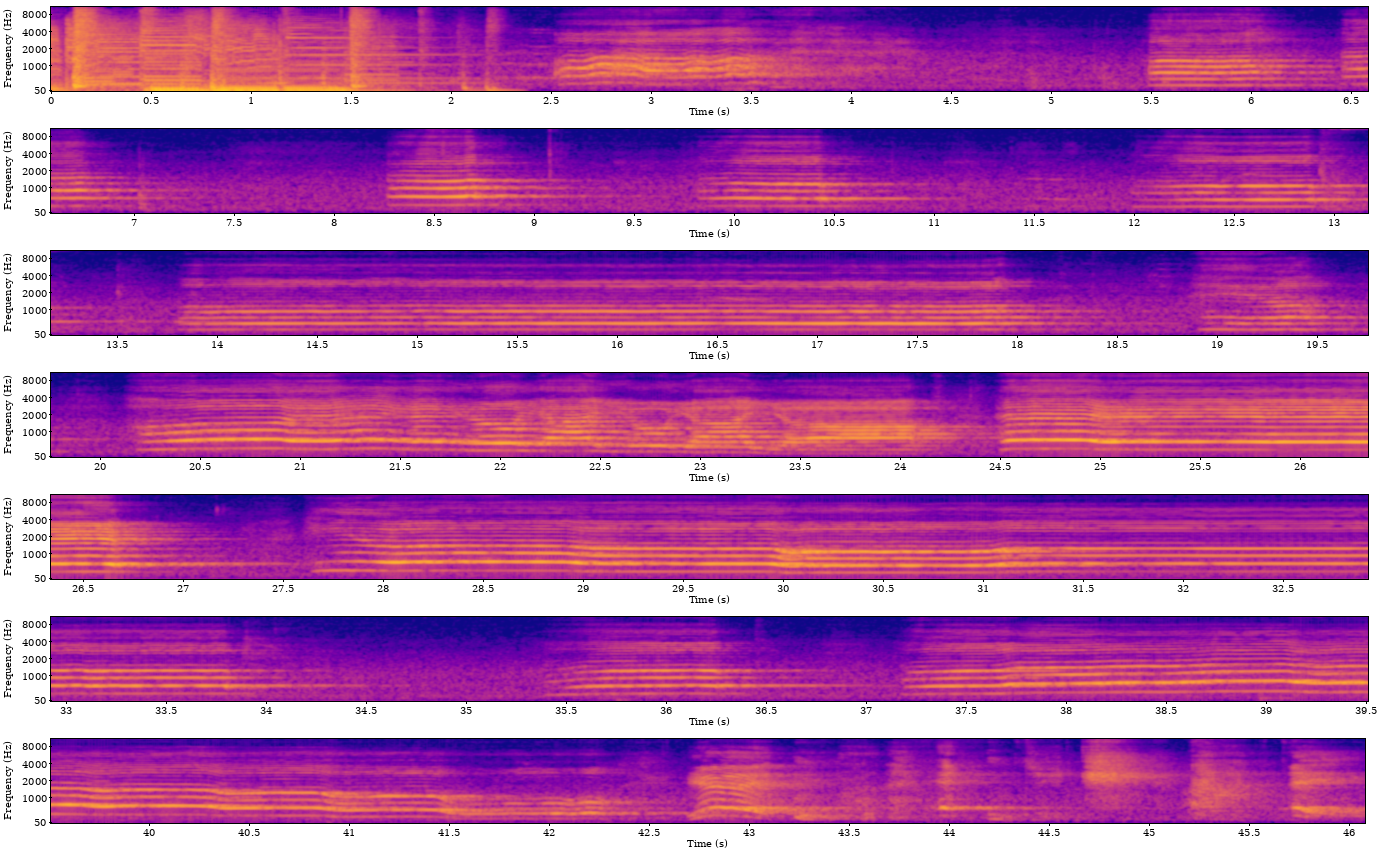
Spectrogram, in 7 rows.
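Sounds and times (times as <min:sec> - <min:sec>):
man singing long note: 0:08.3 - 0:18.3, 0:18.9 - 0:34.3.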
